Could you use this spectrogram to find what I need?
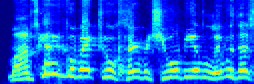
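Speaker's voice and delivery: put-on high, fast scared kid voice; kids panicking. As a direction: voice the kids' panic, quick and high. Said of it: "they're like".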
